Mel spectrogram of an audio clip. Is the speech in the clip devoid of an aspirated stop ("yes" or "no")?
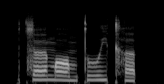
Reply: no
